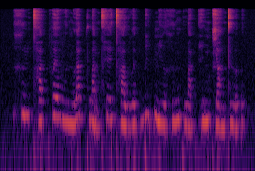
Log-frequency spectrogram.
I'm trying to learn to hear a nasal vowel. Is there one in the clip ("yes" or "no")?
no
